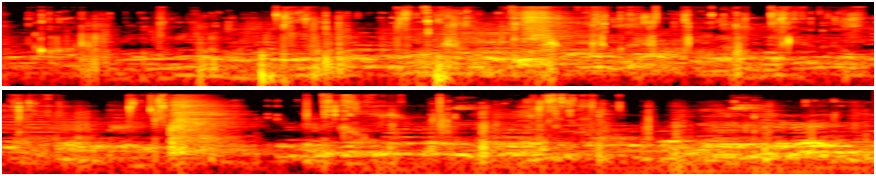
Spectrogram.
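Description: Close-miked chewing and crunching of a white chalky substance: many short, crisp crunches and mouth clicks, with one longer crunch about five seconds in, over a steady murmur underneath.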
